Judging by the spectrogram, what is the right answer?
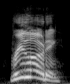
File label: reloading, teen girl; player; survivor; voice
